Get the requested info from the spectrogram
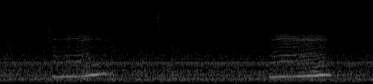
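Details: Apollo, a cat deeply asleep and snoring indoors, gives two whistled, rising tones about two seconds apart, each lasting roughly half a second, over a faint steady room hum.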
